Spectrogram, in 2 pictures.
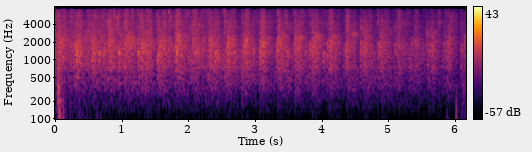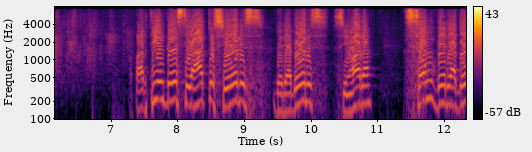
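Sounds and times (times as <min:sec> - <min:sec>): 
applause from a group: 0:00.0 - 0:08.1
speech: 0:07.4 - 0:12.3.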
